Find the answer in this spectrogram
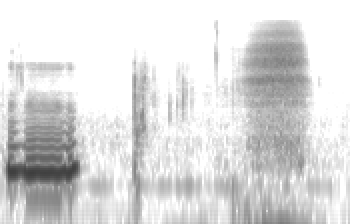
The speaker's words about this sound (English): Well, I'm going to get a sip of water here.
